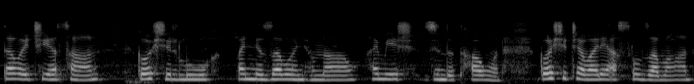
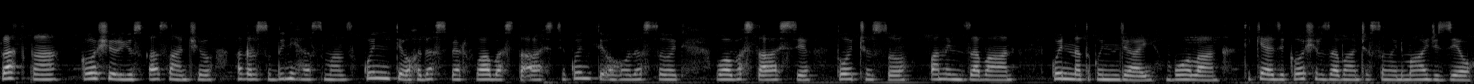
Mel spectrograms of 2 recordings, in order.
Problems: constant background noise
